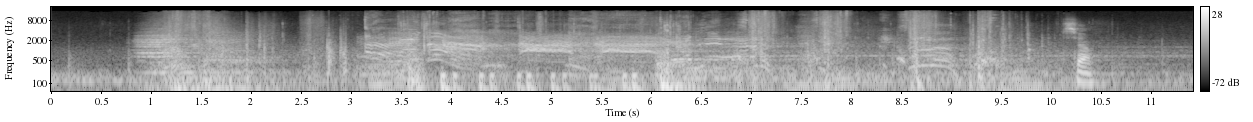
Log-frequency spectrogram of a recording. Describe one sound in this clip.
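Heavy blows thud and scuffle during a close fight.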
